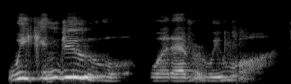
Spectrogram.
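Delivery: deep, big-screen cinematic film-style line delivery. Asked by the other speaker to redo the quote: most cinematic voice. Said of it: "try to do your most cinematic voice".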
